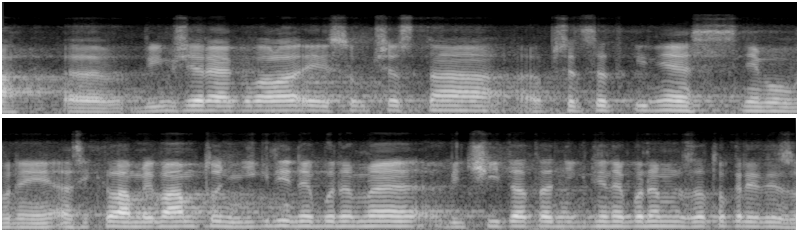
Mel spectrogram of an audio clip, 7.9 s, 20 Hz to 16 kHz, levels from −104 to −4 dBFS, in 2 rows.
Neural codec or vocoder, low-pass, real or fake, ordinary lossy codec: none; 7.2 kHz; real; Opus, 24 kbps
